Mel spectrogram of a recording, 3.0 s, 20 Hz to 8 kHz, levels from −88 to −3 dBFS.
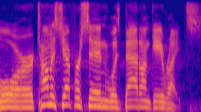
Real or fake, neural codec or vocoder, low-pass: fake; vocoder, 44.1 kHz, 80 mel bands, Vocos; 7.2 kHz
